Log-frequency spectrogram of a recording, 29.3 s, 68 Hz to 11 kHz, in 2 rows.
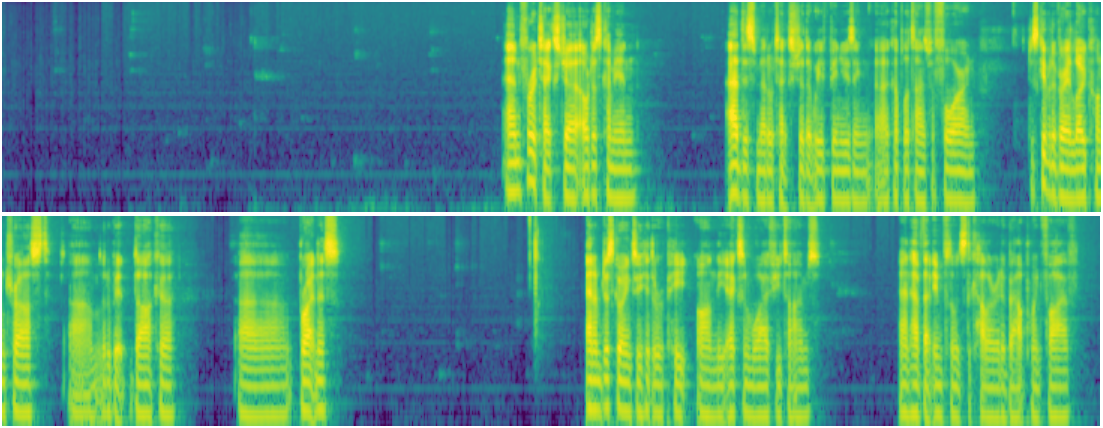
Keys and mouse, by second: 4.8-8.6 drag, 10.2-13.0 drag, 13.5 click, 16.5 click, 17.7-18.7 drag, 19.5-28.2 drag, 24.2-27.5 right drag, 29.0-29.3 right drag.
